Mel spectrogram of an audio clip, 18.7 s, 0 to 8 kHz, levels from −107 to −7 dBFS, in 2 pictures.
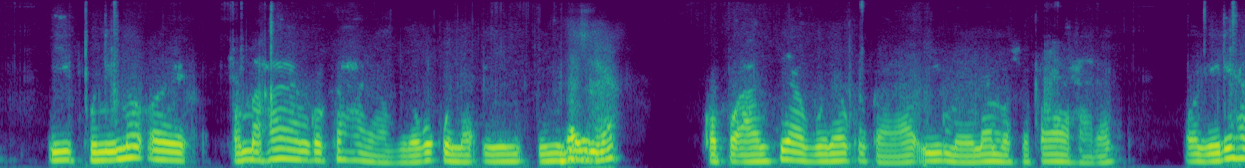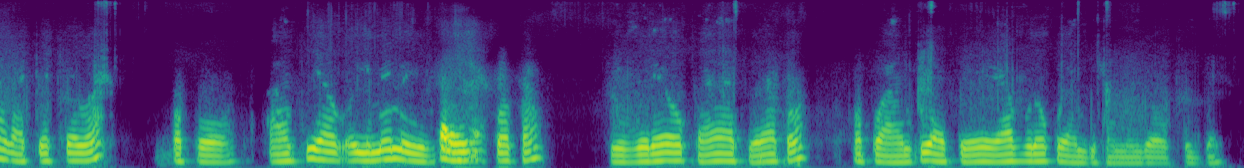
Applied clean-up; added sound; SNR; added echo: neural mask model Resemble Enhance denoiser.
